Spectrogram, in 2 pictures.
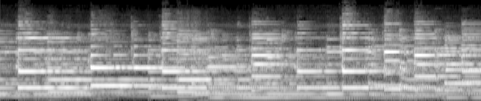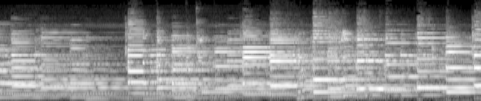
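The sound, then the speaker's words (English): A guitar with a little delay plays a chiming, ringing part in its lower register, notes sustaining and overlapping with a shimmering, effected tone at steady loudness throughout, with no one talking. “Maybe not that much gain, but or maybe so that's kind of the low chime.”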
